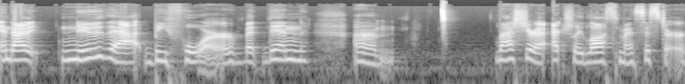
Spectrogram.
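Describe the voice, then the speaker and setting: With a Southern US accent, a woman talks at a very slow pace, leaving long, frequent pauses. Her fairly high pitch stays fairly even, and the recording is very clean with a silent background. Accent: Southern US (Georgia). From US South, Georgia. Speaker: homeschooling mother. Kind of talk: radio interview testimony. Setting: radio studio.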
